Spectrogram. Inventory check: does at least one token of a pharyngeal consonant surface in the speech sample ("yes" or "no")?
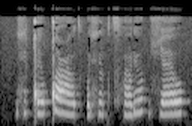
yes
